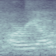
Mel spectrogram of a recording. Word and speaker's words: Arielle: My name is Arielle. It's pronounced like the letters, R-E-L.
